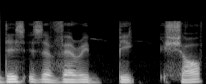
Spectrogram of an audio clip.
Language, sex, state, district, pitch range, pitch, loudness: English, male, Arunachal Pradesh, Lower Dibang Valley, 105-120 Hz, 110 Hz, -18 LUFS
